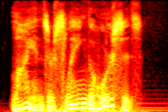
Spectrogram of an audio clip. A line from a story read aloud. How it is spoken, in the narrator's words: cried Valeria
